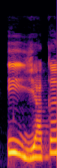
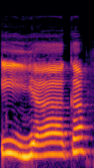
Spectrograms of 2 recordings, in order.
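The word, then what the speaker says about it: إياك: इयाका नहीं बल्कि इयाका।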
